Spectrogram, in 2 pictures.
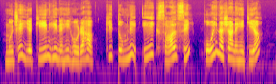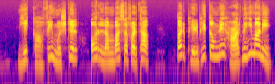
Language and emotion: Hindi, surprised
